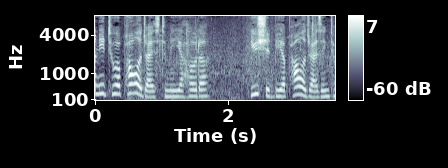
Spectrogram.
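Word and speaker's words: Jahoda: It's pronounced actually Yahoda, not Jehoda, said Tarina.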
